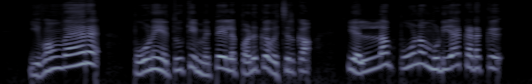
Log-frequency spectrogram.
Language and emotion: Tamil, disgusted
